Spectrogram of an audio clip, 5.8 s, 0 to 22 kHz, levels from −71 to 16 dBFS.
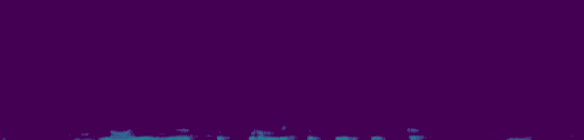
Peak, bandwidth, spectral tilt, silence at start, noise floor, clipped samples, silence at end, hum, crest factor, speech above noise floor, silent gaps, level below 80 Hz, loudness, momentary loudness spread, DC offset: -24 dBFS; 2.6 kHz; -10.5 dB/octave; 0.75 s; -86 dBFS; under 0.1%; 0.5 s; none; 20 dB; 45 dB; none; -84 dBFS; -41 LUFS; 17 LU; under 0.1%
